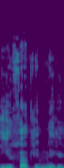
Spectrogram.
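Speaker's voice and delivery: contempt laid on thick, heavy and serious. Showing the serious way an insult gets said, with heavy disdain. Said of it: "you gotta say it with real good disdain on it".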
